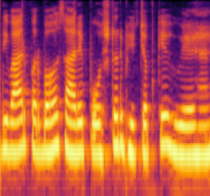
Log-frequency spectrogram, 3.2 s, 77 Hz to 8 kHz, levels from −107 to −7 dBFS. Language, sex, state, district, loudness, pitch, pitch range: Hindi, female, Jharkhand, Garhwa, -13 LUFS, 220 Hz, 215-240 Hz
